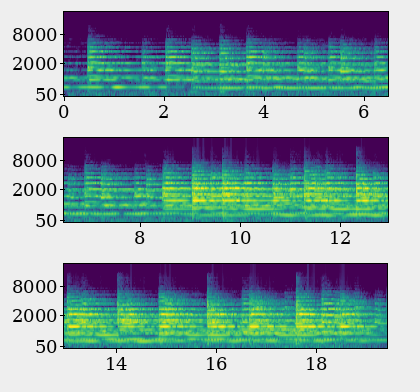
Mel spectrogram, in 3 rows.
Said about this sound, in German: Es ist 12 Uhr. Das Mittagsläuten kommt heute von der Wieskirche bei Steingaden.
